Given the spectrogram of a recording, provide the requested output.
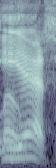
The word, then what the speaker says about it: Lopes: Is it Lopes or Loops? How do you say your name? Lopes. Lopes. Oh, Lopez. Yeah. No, but it's I pronounce it Lopes, isn't it? It's Lopes. How do you spell Lopes. your? Oh, it is Lopes. Yeah. Yeah, it's not Lopes.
